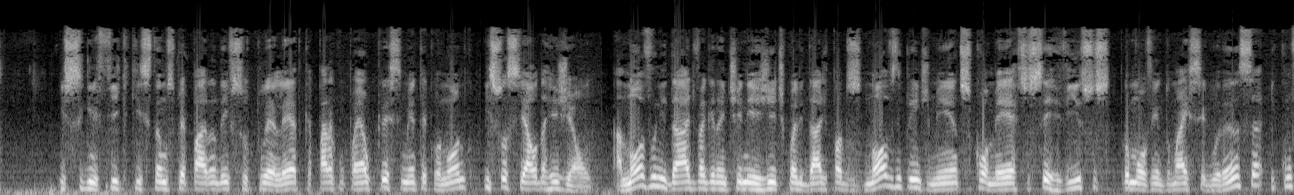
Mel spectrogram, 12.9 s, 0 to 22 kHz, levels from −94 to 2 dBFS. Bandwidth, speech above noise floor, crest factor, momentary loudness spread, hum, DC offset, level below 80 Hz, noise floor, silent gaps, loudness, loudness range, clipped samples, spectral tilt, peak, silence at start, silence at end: 12.5 kHz; 22 dB; 12 dB; 7 LU; none; under 0.1%; -42 dBFS; -34 dBFS; none; -13 LUFS; 2 LU; under 0.1%; -5.5 dB/octave; 0 dBFS; 0.15 s; 0 s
